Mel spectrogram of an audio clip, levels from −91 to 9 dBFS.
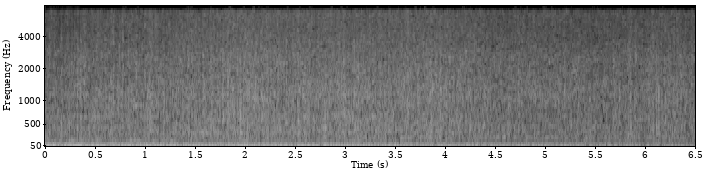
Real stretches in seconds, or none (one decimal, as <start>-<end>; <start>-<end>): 2.8-3.3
